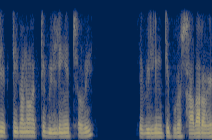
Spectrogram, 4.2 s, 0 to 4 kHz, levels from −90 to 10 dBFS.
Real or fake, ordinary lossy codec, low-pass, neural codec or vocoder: fake; AAC, 32 kbps; 3.6 kHz; codec, 16 kHz, 4 kbps, FreqCodec, larger model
